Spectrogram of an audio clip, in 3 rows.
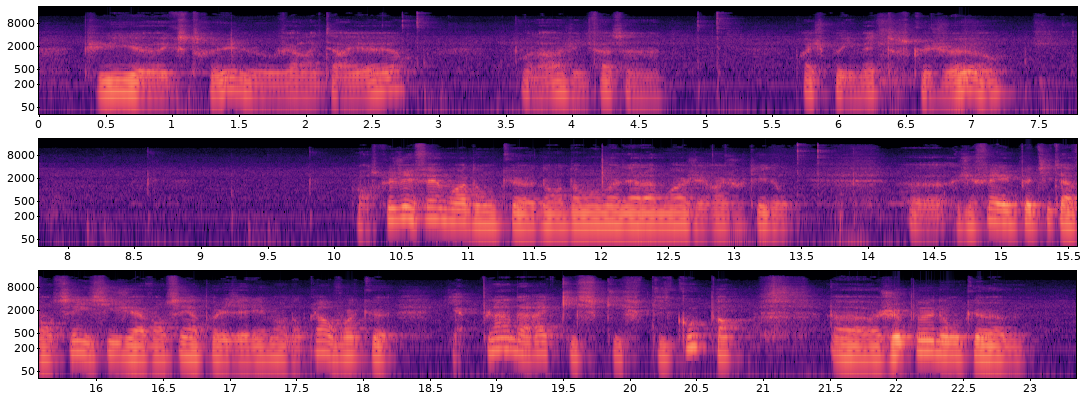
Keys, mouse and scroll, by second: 1.1 e, 2.9 Tab, 3.3-3.7 scroll down 2, 3.7-5.1 middle drag, 5.1 drag, 7.1-8.2 shift+middle drag, 8.2 Tab, 8.6 middle click, 9.4 Tab, 9.9-11.1 middle drag, 11.1 Tab, 13.0 ctrl+r, 14.0-17.9 middle drag, 17.9 scroll up 1, 19.7-22.7 middle drag, 22.7 Tab.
